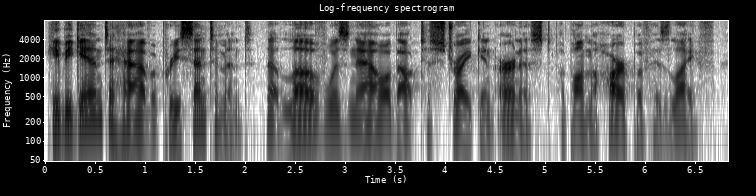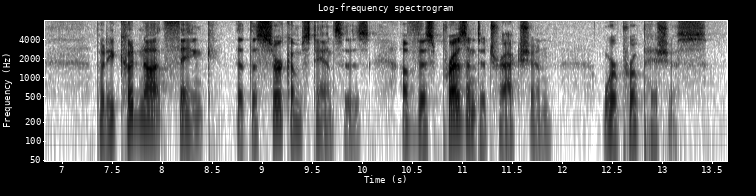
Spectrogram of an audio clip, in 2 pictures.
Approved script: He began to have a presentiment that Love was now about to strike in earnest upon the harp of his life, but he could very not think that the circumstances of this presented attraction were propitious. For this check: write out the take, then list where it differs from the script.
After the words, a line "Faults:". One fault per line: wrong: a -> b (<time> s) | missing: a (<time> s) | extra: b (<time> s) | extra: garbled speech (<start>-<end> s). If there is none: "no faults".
He began to have a presentiment that Love was now about to strike in earnest upon the harp of his life, but he could not think that the circumstances of this present attraction were propitious.
Faults:
missing: very (7.8 s)
wrong: presented -> present (10.7 s)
